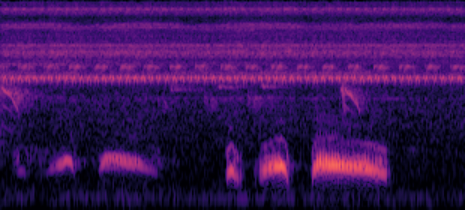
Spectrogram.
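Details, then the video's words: Zebra dove song in the afternoon for luring wild doves: two soft opening coos, then a louder phrase of quick coos ending in a long trilling coo; a faint brief chirp and steady high hum. "SUARA BURUNG TEKUKUR MANGGUNG DI SORE HARI"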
